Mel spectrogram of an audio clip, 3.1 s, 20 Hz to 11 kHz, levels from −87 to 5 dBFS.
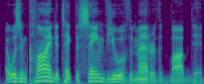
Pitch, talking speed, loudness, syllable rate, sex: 105 Hz, 275 wpm, -20 LUFS, 5.8 syllables/s, male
